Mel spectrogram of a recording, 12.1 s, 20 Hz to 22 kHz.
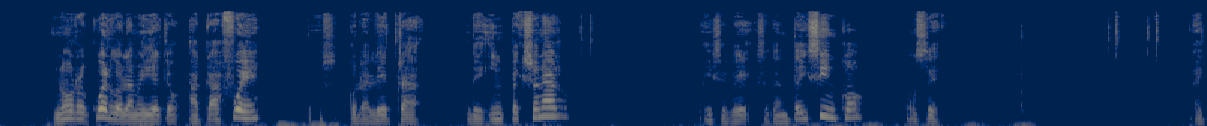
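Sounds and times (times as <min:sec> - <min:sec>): faint computer mouse clicks: 0:11.0 - 0:11.6.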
